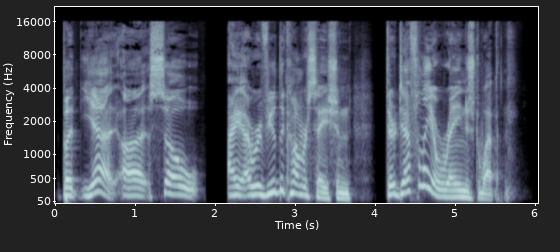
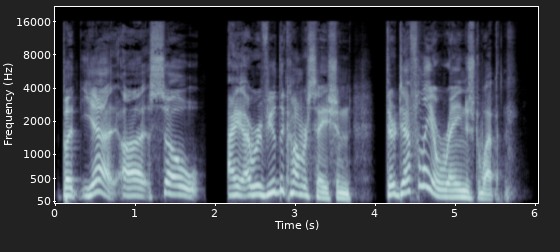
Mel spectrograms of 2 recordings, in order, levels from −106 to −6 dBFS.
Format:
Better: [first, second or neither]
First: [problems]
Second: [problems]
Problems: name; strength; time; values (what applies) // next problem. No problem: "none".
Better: first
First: none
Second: muffled; slightly; fading above 4 kHz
